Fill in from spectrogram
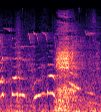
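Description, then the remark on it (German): Ducks quack loudly in a rapid series of short, nasal calls that rise and fall in pitch, with a brief harsh burst midway through and no talking. “Müsst ihr so laut quaken? Quakt woanders.”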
